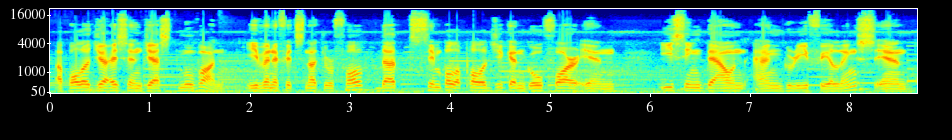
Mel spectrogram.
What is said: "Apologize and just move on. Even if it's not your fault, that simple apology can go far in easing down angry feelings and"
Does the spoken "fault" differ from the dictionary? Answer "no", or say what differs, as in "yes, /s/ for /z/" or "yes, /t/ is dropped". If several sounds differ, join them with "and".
no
